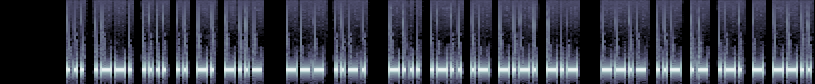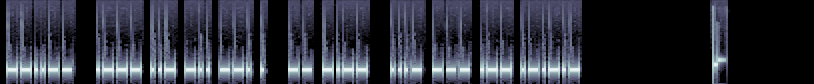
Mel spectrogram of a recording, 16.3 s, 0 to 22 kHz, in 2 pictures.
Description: Morse code, heard as a keyed tone, about 34 wpm, 700 Hz. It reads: SPHINX OF BLACK QUARTZ, JUDGE MY VOW.
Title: Pangram Challenge v2 - 35wpm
